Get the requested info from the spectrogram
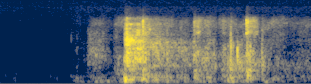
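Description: A sharp knock about a second in, then rustling and handling noise close to the microphone, with a second knock near the end.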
